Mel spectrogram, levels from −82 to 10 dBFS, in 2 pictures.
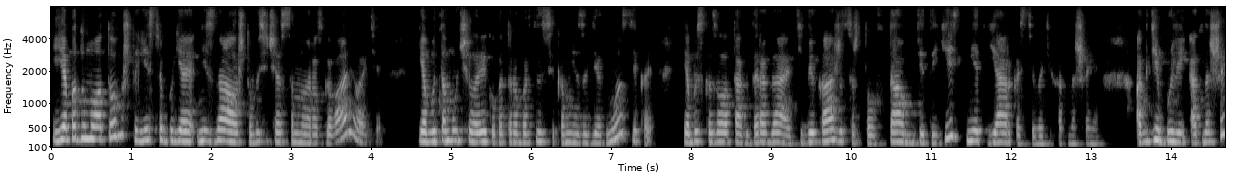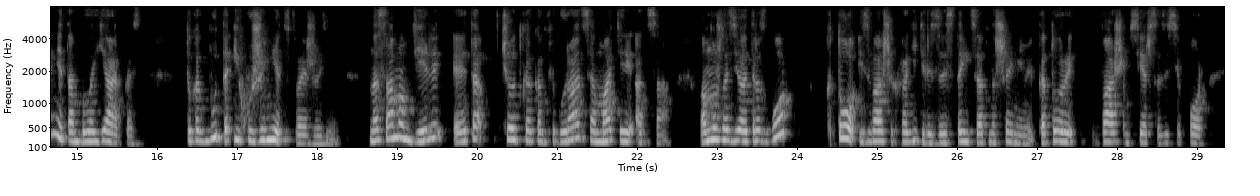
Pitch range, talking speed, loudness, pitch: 185-225 Hz, 175 wpm, -23 LUFS, 205 Hz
